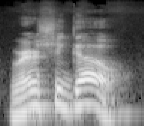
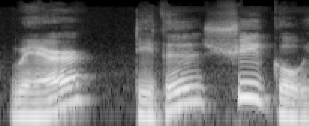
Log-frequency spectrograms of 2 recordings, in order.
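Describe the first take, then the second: First: 'Where did' is linked so 'did' nearly disappears. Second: Each word, including 'did', is pronounced separately and fully. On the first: "Where did가 연음으로 되어서 Where she go 이렇게 발음이 됩니다" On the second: "우리가 아는 영어의 소리는"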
